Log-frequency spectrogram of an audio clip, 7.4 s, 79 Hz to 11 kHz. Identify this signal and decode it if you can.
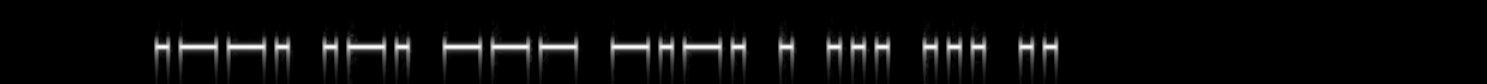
Morse code, heard as a keyed tone, about 20 wpm, 700 Hz. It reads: PROCESSI
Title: Build A Word - 4 Letters At A Time - 10-Letter Words - 20wpm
